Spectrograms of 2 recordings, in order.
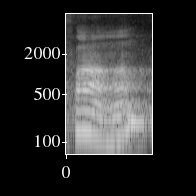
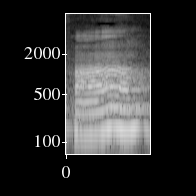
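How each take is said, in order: The two takes are said the same way.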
